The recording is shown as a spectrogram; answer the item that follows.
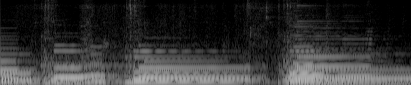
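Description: Clean electric guitar playing a neo-soul chord progression: a few rich chords each left to ring, with a short upward slide about half a second in and a fresh chord struck near the end.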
